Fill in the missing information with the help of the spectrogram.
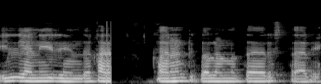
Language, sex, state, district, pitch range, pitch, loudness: Kannada, male, Karnataka, Dakshina Kannada, 140-150 Hz, 140 Hz, -16 LUFS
